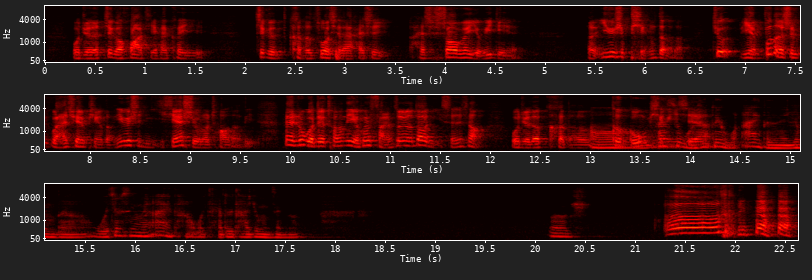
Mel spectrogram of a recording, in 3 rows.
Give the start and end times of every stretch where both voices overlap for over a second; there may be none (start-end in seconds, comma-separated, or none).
13.0-14.2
